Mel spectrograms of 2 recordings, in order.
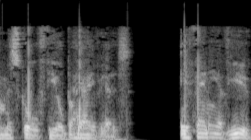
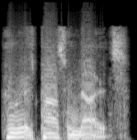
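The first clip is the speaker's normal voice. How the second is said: stern shout; 13 dB louder than usual. Acted. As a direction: boom it at the class. Teacher catches note.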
